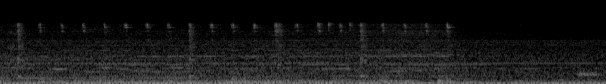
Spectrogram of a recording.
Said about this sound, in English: As you guys hopefully heard, we're listening to see if the stopwatch poked through, and that was the thing that you mainly heard at a very low level, because, as Steve said, they oftentimes will mix cues really, really low.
